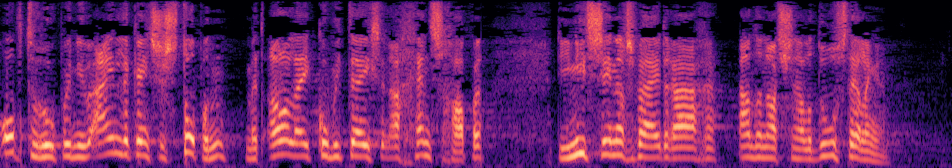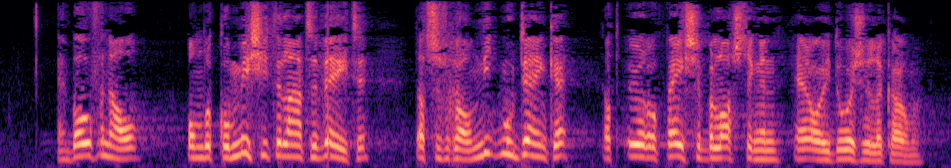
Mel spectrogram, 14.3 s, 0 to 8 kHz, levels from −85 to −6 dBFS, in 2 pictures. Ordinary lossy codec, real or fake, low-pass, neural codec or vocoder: none; real; none; none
